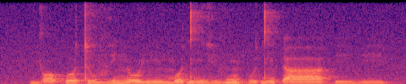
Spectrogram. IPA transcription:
j ɔ˨ ɓ o˦ t u˦ v i˦ n oː˨ j ĩ˨ m o˦ d ĩ˨ ɣ i˦ v ũ˦ p u˦ d ĩ˦ ɗ aː˦ | i˨ β i˦

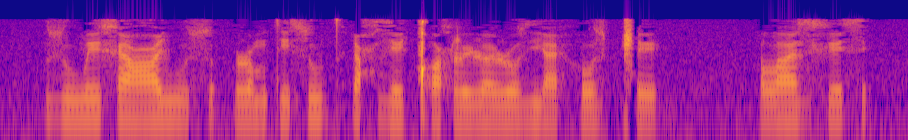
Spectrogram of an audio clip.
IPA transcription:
z u w e x æ ʕ i w u s | ɭ ɒ m t i s u t̪ʰ i ħ z e ǃ ɒ ħ ɭ i ɭ æ ɭ o z j æ h o z ǁ e | lˠ æ z x e s

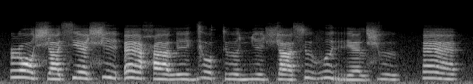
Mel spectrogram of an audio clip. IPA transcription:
ɭ ɒ˥˨ ɕ a˨˩ sʲ æ˥˨ ɕ e˥˨ ʔ æ˥˨ ħ a˨˩ l e˨˩ dʲ ɔ˥˨ t ʏ˨˩ ɐ̯ ɲ e˨˩ ç a˨˩ s ʏ˥˨ v ə˥˨ rʲ æ˨˩ l ɕ ʏ˥˨ | æ˥˨

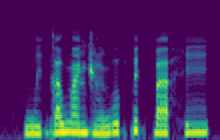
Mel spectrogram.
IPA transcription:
w i˨ ɡ a˨˦ w ã˧ d͡ʒ ũ˨ w o˨˦ k͡p e˦˨ k͡p a˧ h i˧

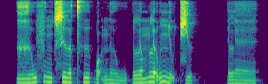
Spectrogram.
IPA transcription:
ɣ ɨ˨˦ w f u˧ ŋ s ɨ˧ ə̯ t̪ʰ ɨ˧ ɓ ɔ̰˧˨ n ə̤˨˩ w | l ə˨˦ m l ə̰˧˥ w ɲ ə̰˧˨ w t͡ɕ ɨ˨˩ k̚ | l ɛ̤˨˩

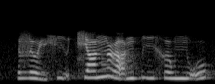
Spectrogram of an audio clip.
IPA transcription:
z ə˧˩ j x ḭ˧˨ ə̯ t͡ɕ a˨˦ ŋ ɣ a̰˧˥ ŋ ɓ i˧ x ə˧ w ɲ o̰˧˥

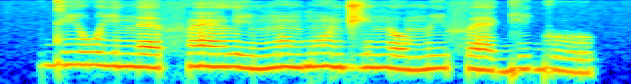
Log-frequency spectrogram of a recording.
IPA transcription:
d i˦ w i˧ n ɛ˧ f ɛ̃˧ l i˨ m ũ˧ b ũ˧ d͡ʒ i˧ n o˨ m i˧ f ɛ˨ ɡ i˧ ɡ u˨

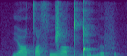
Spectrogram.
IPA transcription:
j ɨ tˤ ɨ s ŋ͡ǁ ɨ tˤ ɡ͡ǃ ɨ b ɵ f

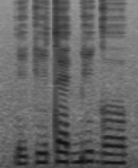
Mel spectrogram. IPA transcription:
ɾ i˨ k i˧ t ɛ˧ ɡ͡b i˦ ɡ o˧

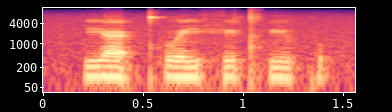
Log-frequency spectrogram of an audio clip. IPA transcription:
j ɛ ʔ kʷʰ e j h i t ʔ i kʷ

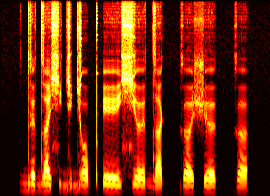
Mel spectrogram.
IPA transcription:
d ə d a ɕ ə ɟ ʌ ɟ ɔː pʼ eː ɕ əː d a kː ʌː ʃ əː kː ʌ

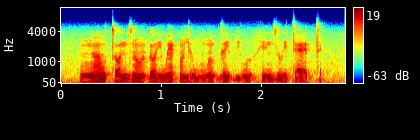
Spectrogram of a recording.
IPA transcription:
ŋ ɡ ɑ̃ w t ɔ n z ɔ̃ ɗ ɔ e̯ w æ̃ ʔ ɔ̃ j ə w m b ɔ̃ o̯ ɡ ə e̯ ɓ i w u h ɪ n z u e̯ t æ t

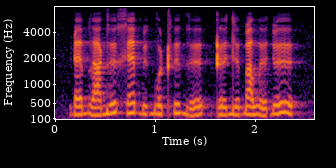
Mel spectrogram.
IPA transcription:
ɽ ɛ˨˦ b l a˨˦ ɡ ø˧˥˧ x ɛ˧˥˧ ɓ ʏ˨˦ ɡ o˨˦ ʈʰ ʏ˧˥˧ ɡ ø˨˦ | ʈ ø˨˦ d ø˨˦ ɓ a˨˦ w ø˨˦ ɗ ø˧˥˧

